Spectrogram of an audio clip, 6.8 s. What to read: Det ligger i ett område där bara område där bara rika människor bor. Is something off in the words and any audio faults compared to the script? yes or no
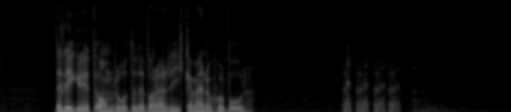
yes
